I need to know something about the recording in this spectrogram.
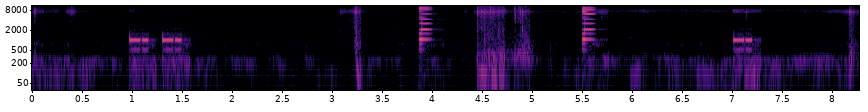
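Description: Short electronic chimes ring out several times.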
